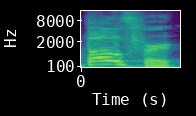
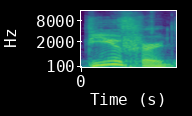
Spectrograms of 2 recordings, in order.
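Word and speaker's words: Beaufort: it was close to bufor not bordt but Buford South Carolina because you know there's two there's bord and Buford I did not there's a bord they spell it the same way but they pronounce it differently okay I got you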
